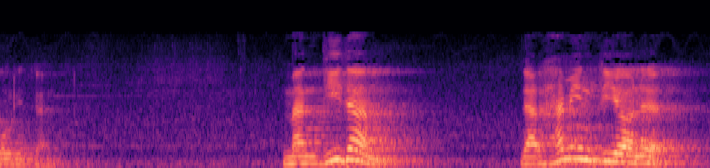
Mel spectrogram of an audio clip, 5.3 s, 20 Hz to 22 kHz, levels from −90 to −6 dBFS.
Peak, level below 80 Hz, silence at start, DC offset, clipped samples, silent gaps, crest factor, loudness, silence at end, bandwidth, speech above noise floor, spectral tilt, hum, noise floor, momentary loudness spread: -6 dBFS; -44 dBFS; 0 s; under 0.1%; under 0.1%; none; 18 dB; -22 LUFS; 0 s; 9.8 kHz; 30 dB; -6.5 dB/octave; none; -51 dBFS; 17 LU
